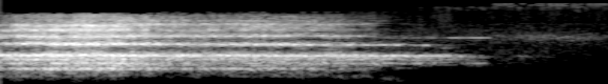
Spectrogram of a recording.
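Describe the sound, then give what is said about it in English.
A deep clearing breath taken during a breathing exercise, heard as one long, airy sigh-like rush of air that gradually softens and then cuts off into near silence. “Let's take a big clearing breath in through the nose. Open your mouth and let it all go.”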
